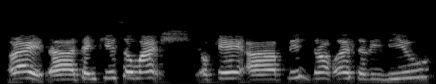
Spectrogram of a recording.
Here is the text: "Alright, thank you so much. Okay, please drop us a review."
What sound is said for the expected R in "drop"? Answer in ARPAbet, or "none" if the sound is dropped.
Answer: R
